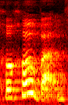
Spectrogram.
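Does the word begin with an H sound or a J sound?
H sound. It starts with an H-like sound.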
